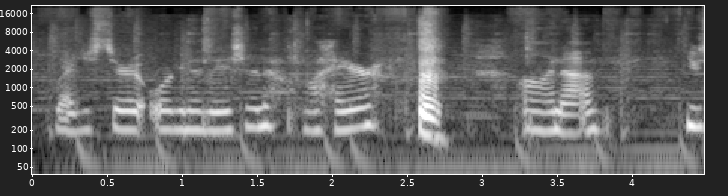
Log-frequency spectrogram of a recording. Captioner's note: pfft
